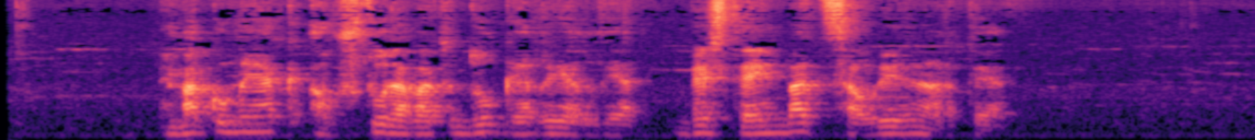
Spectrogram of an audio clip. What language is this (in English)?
Basque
